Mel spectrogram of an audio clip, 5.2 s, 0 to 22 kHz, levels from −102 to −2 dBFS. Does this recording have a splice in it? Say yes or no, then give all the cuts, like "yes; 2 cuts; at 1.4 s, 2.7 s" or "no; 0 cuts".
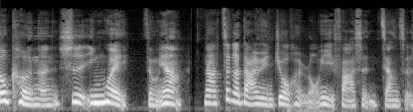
yes; 1 cut; at 2.4 s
